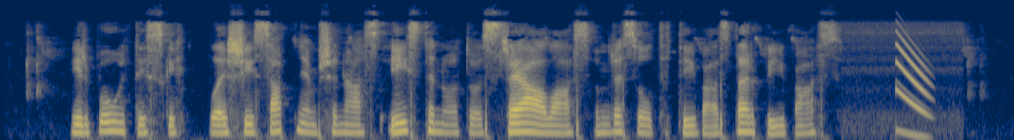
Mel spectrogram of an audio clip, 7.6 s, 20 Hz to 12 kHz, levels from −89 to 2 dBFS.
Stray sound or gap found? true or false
true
